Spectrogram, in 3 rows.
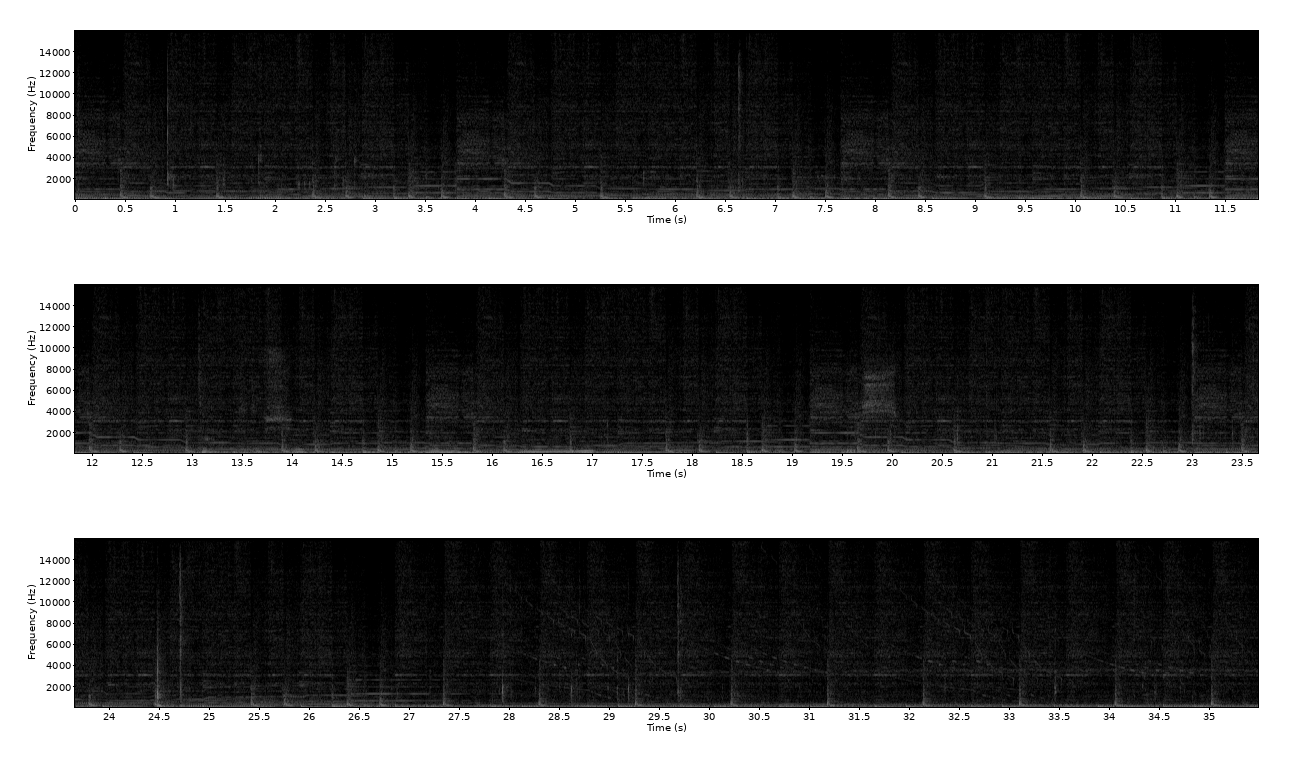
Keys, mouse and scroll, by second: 8.2 shift+click, 14.7 shift+click, 22.2-35.4 shift+drag.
